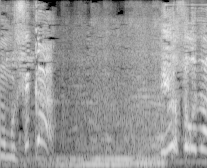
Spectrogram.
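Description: A woman's voice chanting a repeated word, breaking off for about a second in the middle. Under it runs a steady low hum from a vehicle engine, heard plainly in the pause.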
